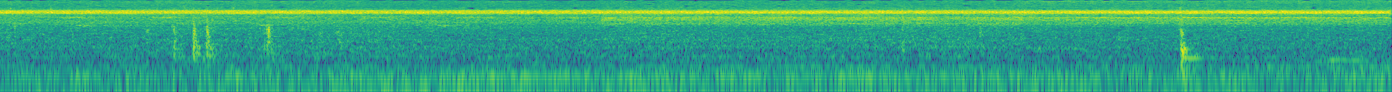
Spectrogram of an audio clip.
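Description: Metal tweezers tap lightly against plastic.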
